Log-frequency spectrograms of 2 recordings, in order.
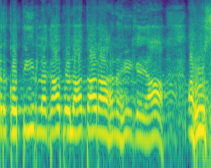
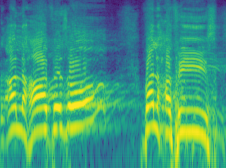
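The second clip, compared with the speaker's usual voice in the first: very slow, fuller-voiced farewell; drawn-out farewell; 3 semitones higher, much slower than usual. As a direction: stretch "हाफिजो" long and strong. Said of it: "जिस तरह भी जाकिर पढ़ते हैं". (धीमी, ज़ोरदार, खिंची हुई अलविदा)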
